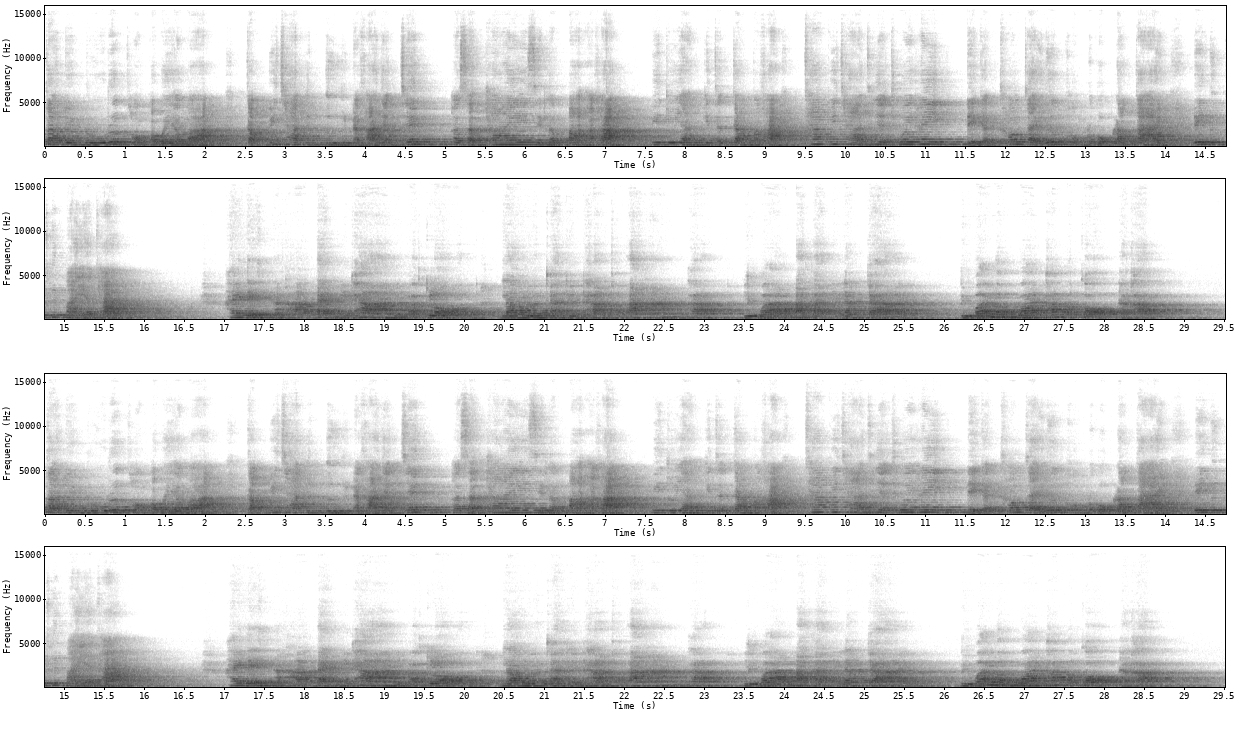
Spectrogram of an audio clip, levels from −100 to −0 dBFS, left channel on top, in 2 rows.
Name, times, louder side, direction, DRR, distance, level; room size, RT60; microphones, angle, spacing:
voice 1, 0.0-2.1 2.5-4.7 5.1-7.1 7.6-9.2 9.5-11.2 11.5-15.7, left 1 dB, 90° left, -4 dB, 1.5 m, -31 dB
voice 2, 16.7-20.1 20.5-23.1 23.5-25.6 26.2-28.6, equal, 60° left, -6 dB, 1.5 m, -30 dB
11.0 x 5.1 x 2.4 m, 2.7 s
head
